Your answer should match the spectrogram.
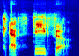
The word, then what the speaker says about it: castizo: You call it castizo. Castizo? Castizo. Castizu? Castizo. Castizu. I can spell it in the Spanish.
